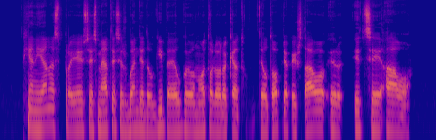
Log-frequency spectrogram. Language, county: Lithuanian, Marijampolė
